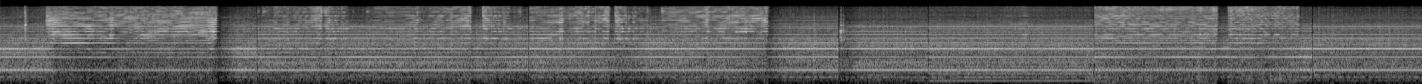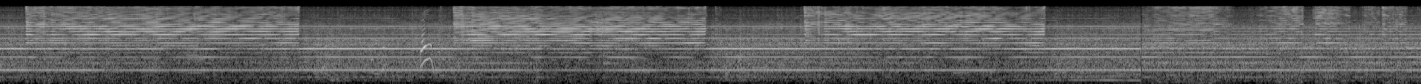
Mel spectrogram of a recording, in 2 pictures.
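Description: Jointer (surface planer) of a combination woodworking machine running with a steady motor whine. Its cutterhead planes boards in repeated passes, and the high rushing cutting noise swells and drops away with each pass.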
